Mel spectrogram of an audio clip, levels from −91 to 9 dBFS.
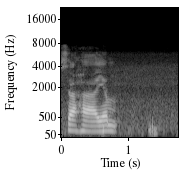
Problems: constant background noise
